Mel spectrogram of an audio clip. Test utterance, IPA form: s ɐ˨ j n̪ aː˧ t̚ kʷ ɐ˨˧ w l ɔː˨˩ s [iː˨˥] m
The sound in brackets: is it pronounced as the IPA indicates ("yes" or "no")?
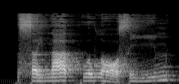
yes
